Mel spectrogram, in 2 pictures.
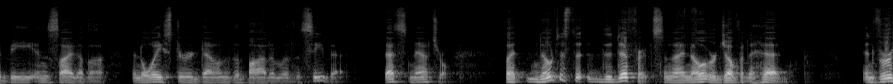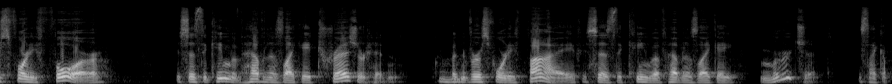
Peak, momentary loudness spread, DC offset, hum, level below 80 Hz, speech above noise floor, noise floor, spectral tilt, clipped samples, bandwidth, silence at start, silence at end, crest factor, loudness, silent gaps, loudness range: -6 dBFS; 15 LU; under 0.1%; none; -58 dBFS; 44 dB; -69 dBFS; -6 dB/octave; under 0.1%; 15.5 kHz; 0 s; 0.05 s; 20 dB; -27 LUFS; none; 7 LU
